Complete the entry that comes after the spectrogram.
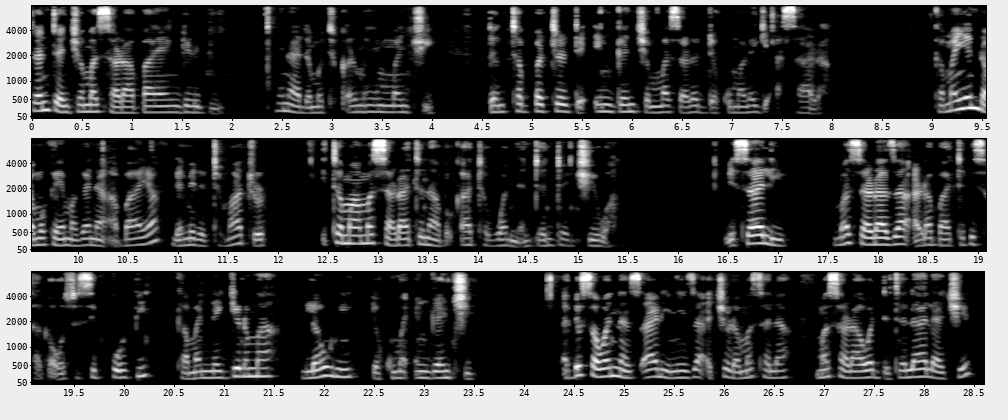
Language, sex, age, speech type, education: Hausa, female, 30-45, spontaneous, primary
